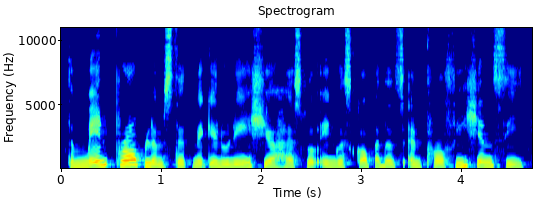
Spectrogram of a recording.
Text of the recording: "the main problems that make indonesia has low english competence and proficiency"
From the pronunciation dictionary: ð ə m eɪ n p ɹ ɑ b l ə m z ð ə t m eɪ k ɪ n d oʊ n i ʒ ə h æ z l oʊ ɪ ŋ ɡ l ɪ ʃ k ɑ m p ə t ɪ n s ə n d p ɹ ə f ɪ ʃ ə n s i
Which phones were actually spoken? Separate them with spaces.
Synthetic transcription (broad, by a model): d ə m eɪ n p ɹ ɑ b l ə m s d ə t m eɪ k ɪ n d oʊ n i ʃ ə h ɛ s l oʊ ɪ ŋ ɡ l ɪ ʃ k ɑ m p ə t ɪ n s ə n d p ɹ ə f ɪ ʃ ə n s i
